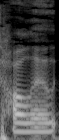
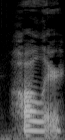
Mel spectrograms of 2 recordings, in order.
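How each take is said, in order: First: The word ends with an 'oh' sound. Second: The word ends with an 'er' sound. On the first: This is the Tampa way of saying it. "those in Tampa do not do this" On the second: This is the eastern Kentucky way of saying it. "with an er at the end like holler"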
